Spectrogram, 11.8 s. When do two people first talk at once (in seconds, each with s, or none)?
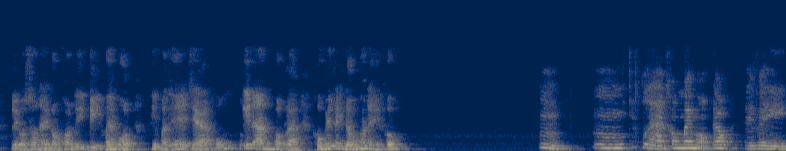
none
